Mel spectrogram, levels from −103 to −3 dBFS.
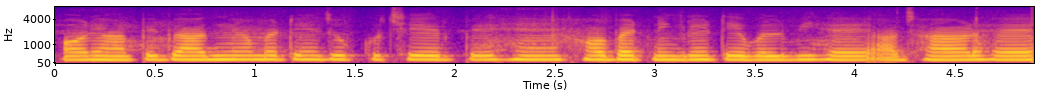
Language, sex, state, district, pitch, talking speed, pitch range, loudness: Hindi, female, Maharashtra, Mumbai Suburban, 205 Hz, 245 wpm, 200-210 Hz, -15 LUFS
